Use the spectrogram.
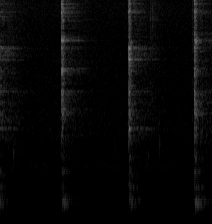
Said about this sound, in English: God has called our number, but we have not listened, and the clock is still a-ticking.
